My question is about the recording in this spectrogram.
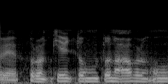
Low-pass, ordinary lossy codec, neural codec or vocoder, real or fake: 5.4 kHz; Opus, 64 kbps; autoencoder, 22.05 kHz, a latent of 192 numbers a frame, VITS, trained on many speakers; fake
